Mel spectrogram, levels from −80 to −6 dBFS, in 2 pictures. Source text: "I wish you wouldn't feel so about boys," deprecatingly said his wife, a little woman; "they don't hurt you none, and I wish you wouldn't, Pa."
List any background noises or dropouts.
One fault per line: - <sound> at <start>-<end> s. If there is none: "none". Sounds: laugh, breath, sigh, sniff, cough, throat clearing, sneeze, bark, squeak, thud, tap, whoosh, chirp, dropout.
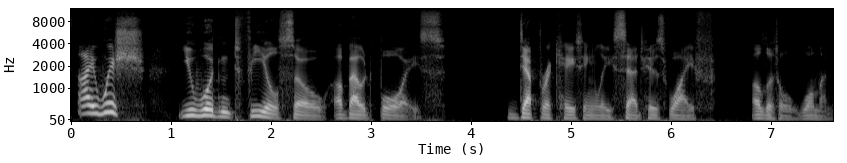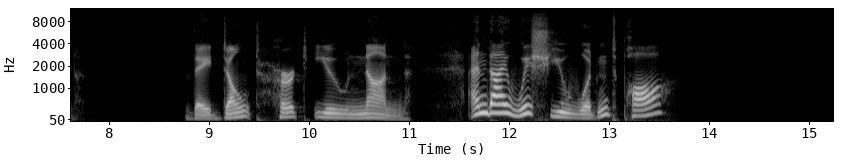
none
